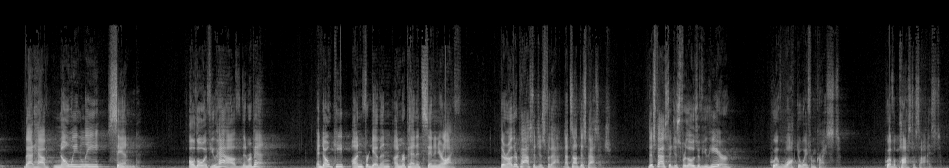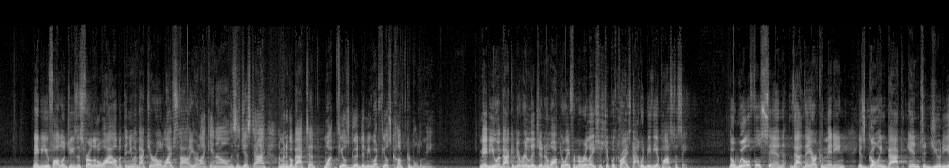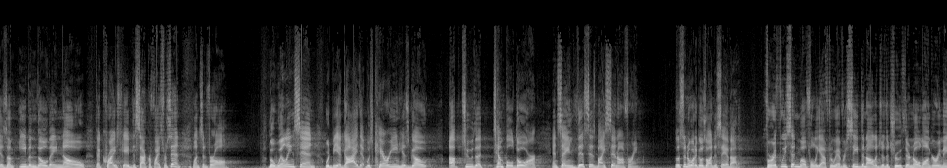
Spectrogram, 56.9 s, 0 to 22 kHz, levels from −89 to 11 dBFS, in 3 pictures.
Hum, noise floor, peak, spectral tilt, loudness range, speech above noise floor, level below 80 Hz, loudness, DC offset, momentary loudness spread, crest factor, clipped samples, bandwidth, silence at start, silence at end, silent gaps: none; -50 dBFS; 0 dBFS; -6 dB/octave; 4 LU; 34 dB; -44 dBFS; -17 LUFS; under 0.1%; 8 LU; 16 dB; under 0.1%; 16.5 kHz; 0 s; 0 s; none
